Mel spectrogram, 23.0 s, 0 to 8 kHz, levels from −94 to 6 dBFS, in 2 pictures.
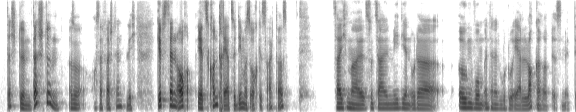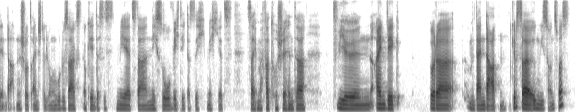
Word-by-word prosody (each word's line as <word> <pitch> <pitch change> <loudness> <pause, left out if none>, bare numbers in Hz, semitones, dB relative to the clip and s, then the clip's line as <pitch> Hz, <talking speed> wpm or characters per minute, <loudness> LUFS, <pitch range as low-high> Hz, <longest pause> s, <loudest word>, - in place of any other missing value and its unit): Das - - -3
stimmt, 95 -6 -2
das 255 - +8
stimmt. 250 - 0 0.2
Also, 115 -1 -2 0.2
auch - - -17
sehr 115 -1 -4
verständlich. 120 -1 -5 0.4
Gibt's 170 0 +7
denn 180 -3 +8
auch, 170 - +7
jetzt 120 -1 +6
konträr 195 +5 +3
zu - - -1
dem, - - 0
was - - +1
du - - 0
auch - - -4
gesagt - - -6
hast, - - -2 0.9
sage 120 -1 +4
ich 120 - -5
mal, 110 -4 0
sozialen 110 0 -3
Medien 115 -1 -4
oder 105 -2 -2 0.4
irgendwo 125 -2 +2
im 110 0 -5
Internet, 115 -2 -6
wo 105 0 -10
du 105 -1 -7
eher 95 - -3
lockerer 95 +1 -2
bist - - -12
mit - - -18
den - - -10
Datenschutzeinstellungen, 95 -1 -10
wo 100 - -10
du 100 - -11
sagst: 95 +2 -4
„Okay, 100 -3 -6
das 95 - -11
ist 100 +1 -11
mir 100 -1 -5
jetzt 95 - -4
da 90 0 -3
nicht 95 0 -6
so 95 -1 -4
wichtig, 90 +1 -10
dass - - -12
ich - - -13
mich 95 -1 -12
jetzt, 95 0 -8 0.3
sage - - -4
ich - - -15
mal, - - -8
vertusche 110 -1 -4
hinter 100 0 -1 0.5
vielen 105 -3 +2
Einweg 110 -2 +2 0.6
oder 100 -3 +3 0.2
mit 105 -5 -9
deinen 95 +1 +2
Daten.“ 90 -1 0
Gibt's 135 +1 +1
da 105 -2 +9
irgendwie 105 -2 -1
sonst 100 +1 -3
was? 180 0 0
105 Hz, 180 wpm, -24 LUFS, 100-115 Hz, 0.9 s, da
